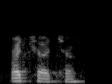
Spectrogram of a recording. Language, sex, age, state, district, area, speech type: Dogri, male, 18-30, Jammu and Kashmir, Udhampur, rural, conversation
